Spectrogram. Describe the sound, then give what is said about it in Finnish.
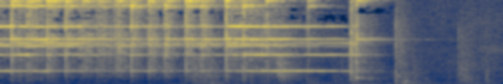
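An Austrian cuckoo clock, a gift from Kurt Waldheim, chimes with bright, metallic ringing tones that hold steady and then fade out over about two seconds, ending with a soft knock. “Papukaija! Ei, se on käki.”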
